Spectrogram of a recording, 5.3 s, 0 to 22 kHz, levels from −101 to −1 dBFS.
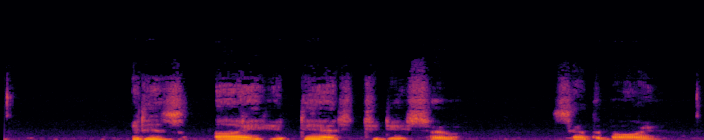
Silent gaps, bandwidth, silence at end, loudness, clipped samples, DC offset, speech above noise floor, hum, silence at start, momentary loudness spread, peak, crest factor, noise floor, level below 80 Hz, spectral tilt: none; 10.5 kHz; 0.35 s; -35 LUFS; under 0.1%; under 0.1%; 38 dB; none; 0.05 s; 12 LU; -18 dBFS; 18 dB; -72 dBFS; -72 dBFS; -6 dB/octave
